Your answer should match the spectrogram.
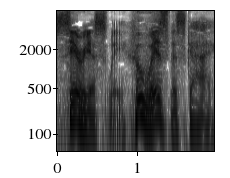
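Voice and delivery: Seriously joined up but slow, IS punched; measured model with weight on is; stress on IS. Shown as a demonstration. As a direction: lift is in who is, then fall. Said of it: "在is上加重音".

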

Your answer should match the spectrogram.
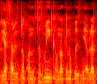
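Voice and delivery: usual speaking voice

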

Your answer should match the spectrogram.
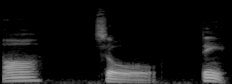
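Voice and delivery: "Ah, so, ding" as separate syllables; careful teacher's breakdown of "Ah, so, ding"; syllable-by-syllable pronunciation. Shown as a demonstration. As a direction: sound out "Ah, so, ding" with a pause after each. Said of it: "First part is pronounced like this".

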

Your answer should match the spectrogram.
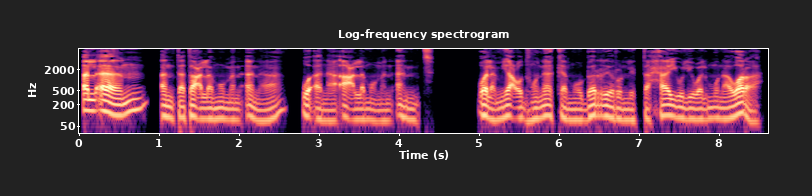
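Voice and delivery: cool, low-pitched composure; cold. A narrator's reading. Adham answering his angry rival, cold. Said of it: "أجابه أدهم في برود".

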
